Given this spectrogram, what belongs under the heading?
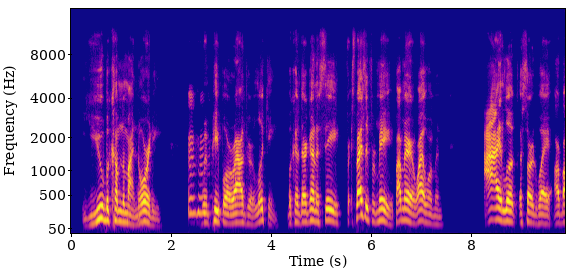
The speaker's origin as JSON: {"language": "English", "region": "Oklahoma", "country": "United States", "said": "Like we're from Oklahoma, we're Native American, but I don't know the culture."}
